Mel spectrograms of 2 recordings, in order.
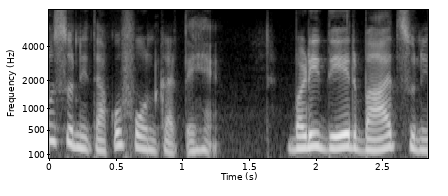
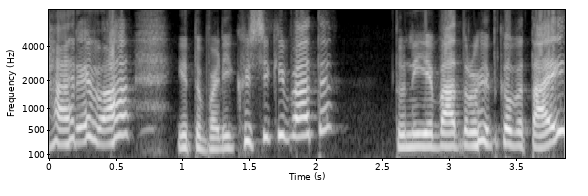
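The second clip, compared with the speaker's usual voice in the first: loud, raised, pleased exclamation; delighted mother-in-law; 3 semitones higher, 6 dB louder than usual. Acted. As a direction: rejoice at the good news. Mother-in-law delighted at good news. (खुश होकर ज़ोर से)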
